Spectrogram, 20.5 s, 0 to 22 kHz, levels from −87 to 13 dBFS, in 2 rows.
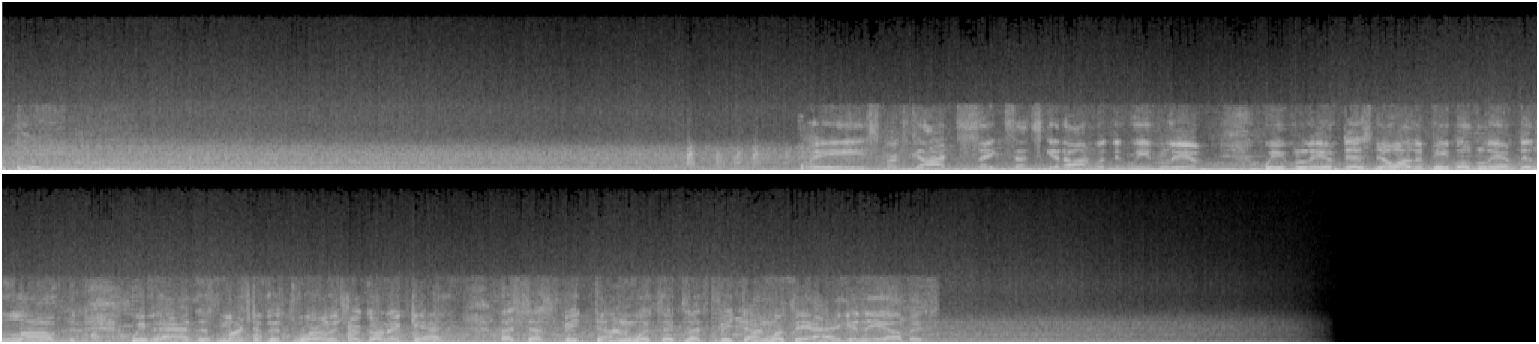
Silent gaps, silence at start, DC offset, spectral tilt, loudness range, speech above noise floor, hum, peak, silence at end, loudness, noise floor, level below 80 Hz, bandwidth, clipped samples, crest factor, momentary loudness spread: none; 0 s; under 0.1%; -4 dB/octave; 6 LU; 56 dB; none; -4 dBFS; 1.8 s; -17 LUFS; -72 dBFS; -30 dBFS; 19.5 kHz; under 0.1%; 14 dB; 11 LU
